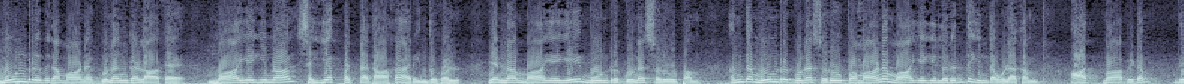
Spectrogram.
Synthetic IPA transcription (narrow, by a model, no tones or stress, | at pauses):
muːndrɯʋɪðɐmaːnɐɡʊɳɐŋɡɐɭaːɣɐmaːjɐjɪnaːlsɛjːɐpːɐʈːɐðaːɣɐːɾɪnd̪ɯɣɔɭ | ɛnːaːmaːjɐjeːmuːndrɯɡʊɳɐswɐɾuːpɐmɐnd̪ɐmuːndrɯɡʊɳɐswɐɾuːpɐmaːnɐmaːjɐjɪlɪɾɯnd̪ɯɪnd̪ɐʊɭɐɣɐm | aːt̪̚maːʋɪɽɐm | ʋɪ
